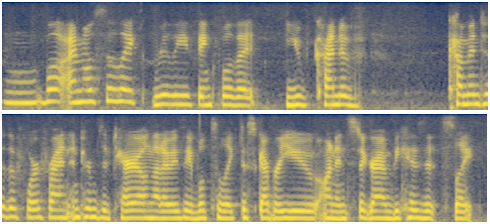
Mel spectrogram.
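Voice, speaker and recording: A woman tarot reader as a podcast guest, speaking softly and earnestly, with "like" used often. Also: mid-range voice, fairly even intonation, a little fast, highs cut off. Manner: soft, earnest, heavy use of "like". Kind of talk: casual interview conversation.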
